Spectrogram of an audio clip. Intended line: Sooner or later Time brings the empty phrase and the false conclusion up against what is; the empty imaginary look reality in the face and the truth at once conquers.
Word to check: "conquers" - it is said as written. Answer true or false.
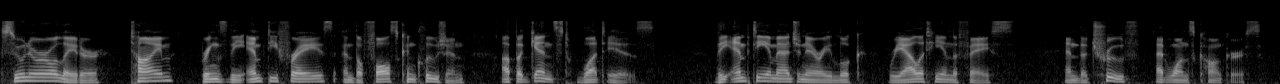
true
